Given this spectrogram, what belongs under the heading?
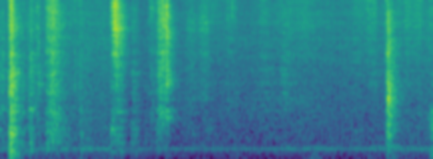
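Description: A pocket knife punching and prying open a metal can for a hobo stove, giving a few sharp metallic clicks and scrapes spaced apart over a quiet background, close and fairly soft.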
